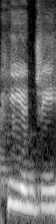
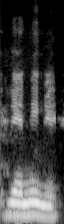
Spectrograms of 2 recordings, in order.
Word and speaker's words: PG&E: And I know you being from the Bay Area, that explosion that P&G had out there, that was a major, major thing. That was huge. It's actually pronounced PG&E.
